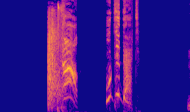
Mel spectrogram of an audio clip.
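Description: A small boy speaks calmly.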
